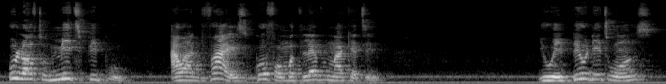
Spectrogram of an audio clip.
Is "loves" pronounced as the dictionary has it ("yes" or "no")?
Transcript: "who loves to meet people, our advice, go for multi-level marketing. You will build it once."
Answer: no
